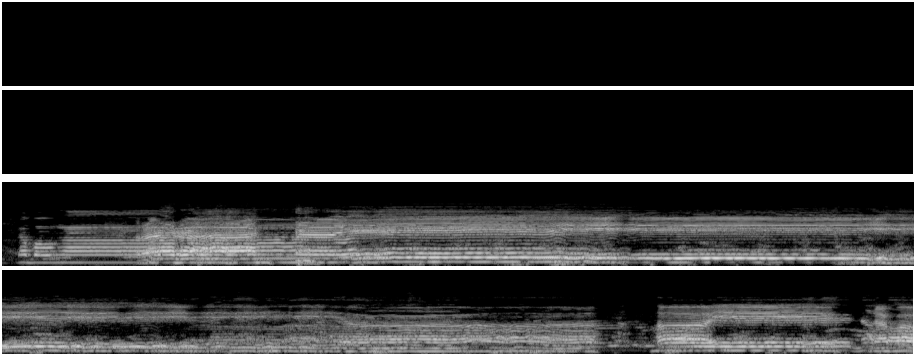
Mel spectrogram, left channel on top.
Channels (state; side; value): silent; left; digital silence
